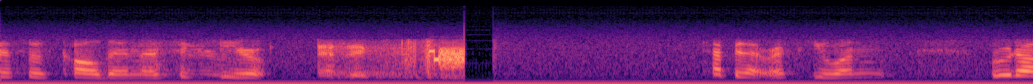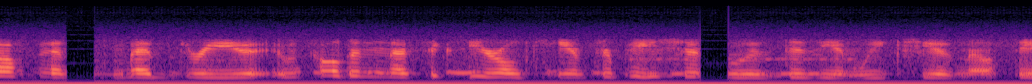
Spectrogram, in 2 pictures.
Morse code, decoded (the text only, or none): none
